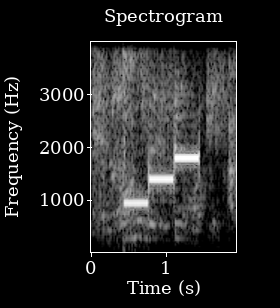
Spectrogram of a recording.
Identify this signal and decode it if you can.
Special information tone, with speech.
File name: out- -2010- - - .64667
